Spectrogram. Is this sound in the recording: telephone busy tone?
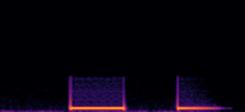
yes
